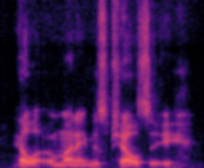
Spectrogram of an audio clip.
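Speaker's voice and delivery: exaggerated, as macho as possible, super-manly voice. Imagining the actor in drag introducing himself: Ted Levine's manly voice. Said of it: "the manliest voice of all time".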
